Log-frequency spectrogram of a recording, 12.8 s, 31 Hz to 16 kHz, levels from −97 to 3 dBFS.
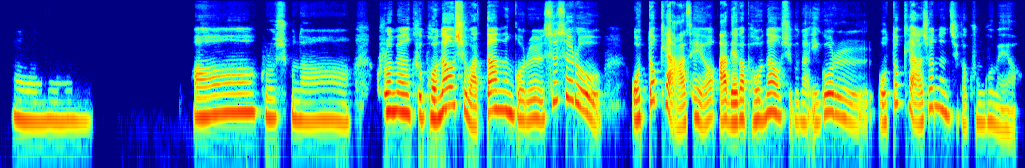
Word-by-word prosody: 어. 180 -1 -7 1.2
아. 245 +4 +1
그러시구나. 185 -3 -6 0.3
그러면 250 -1 +4
그 220 -2 -2
번아웃이 255 +7 +5
왔다는 250 - +3
거를 190 -1 -2
스스로 370 - +1 0.3
어떻게 205 - +2
아세요? 170 - -1
'아 185 - +6
내가 180 +1 +4
번아웃이구나.' 195 -2 -1
이거를 200 -2 -1
어떻게 255 - -3
아셨는지가 215 - -3
궁금해요. 160 -5 -10
195 Hz, 250 characters per minute, -19 LUFS, 180-245 Hz, 1.2 s, 아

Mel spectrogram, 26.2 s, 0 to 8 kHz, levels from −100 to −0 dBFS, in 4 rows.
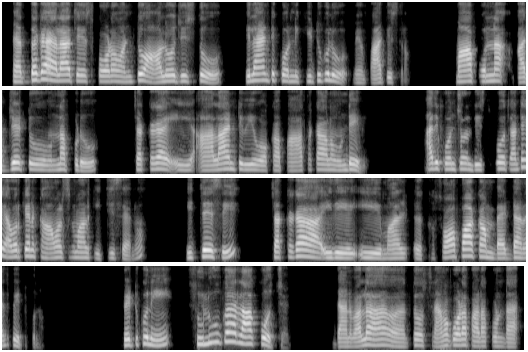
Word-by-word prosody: పెద్దగా 235 +9 +4
ఎలా 210 0 +8
చేసుకోవడం 190 -1 -2
అంటూ 180 +5 0 0.2
ఆలోజిస్తూ, 195 +2 0 0.5
ఇలాంటి 225 +2 +2
కొన్ని 185 -3 -3
కిటుకులు 210 +3 -2 0.2
మేం 140 -1 -13
పాటిస్తున్నాం. 155 +3 -5 0.6
మాకున్న 195 +1 +4 0.3
బడ్జెటు 200 +5 +1 0.2
ఉన్నప్పుడు, 175 -5 -3 0.6
చక్కగా 195 +3 +1 0.2
ఈ - - -7 0.3
అలాంటివి 190 +1 +2 0.2
ఒక 160 - -17 0.2
పాతకాలం 180 +4 -3
ఉండేవి. 170 -1 -2 0.8
అది 210 +2 +2
కొంచెం 200 0 -3
డిస్‌పోజ్ 195 +3 -4
అంటే 225 +8 -3
ఎవరికైనా 220 +2 -1
కావాల్సిన 190 +2 -3
వాళ్ళకిచ్చేశాను. 165 -5 -8 0.6
ఇచ్చేసి, 205 +1 +4 0.6
చక్కగా 200 +4 +4 0.3
ఇది 180 -1 +1 0.3
ఈ - - -2 0.2
మల్ 165 +1 -2 0.3
ట్ - - -34
సోఫా 215 +5 +5
కమ్ 200 -2 +3
బెడ్డనేది 170 +4 -2
పెట్టుకున్నాం. - - -12 1.0
పెట్టుకుని, 205 0 0 0.4
సులువుగా 285 +8 +1
లాక్కోవచ్చది. 240 - +3 0.6
దానివల్ల 150 +6 +1 0.5
ఎంతో 145 +8 -5
శ్రమ 150 +2 -3
కూడా 200 0 +4
పడకుండా 160 -2 -4
190 Hz, 100 wpm, -23 LUFS, 170-210 Hz, 1.0 s, ఎలా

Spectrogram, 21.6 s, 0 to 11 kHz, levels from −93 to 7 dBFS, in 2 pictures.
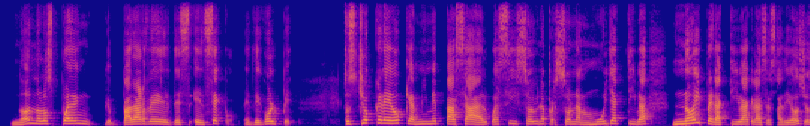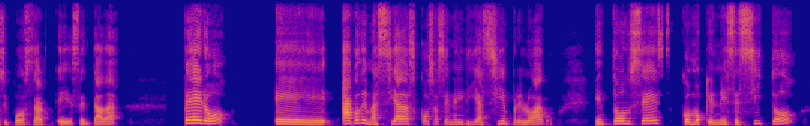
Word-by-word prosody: ¿No? 145 - 0
No 230 -3 -2
los 235 +1 -1
pueden 235 -1 0
que 155 +1 -8
parar 190 +6 +3
de 200 -3 -2
de 175 +1 -6 0.2
en 175 -2 -2
seco, 235 +7 -5
de 155 +2 -6
golpe. 220 +3 -3 0.6
Entonces, 220 0 -3
yo 275 +2 +1
creo 260 -2 +2
que 235 -4 +1
a - - +1
mí 205 +2 -6
me 220 +1 -5
pasa 200 -3 +2
algo 185 +3 -4
así. 220 +4 -8
Soy 210 0 -4
una 215 0 -6
persona 195 -3 -4
muy 190 +6 -5
activa, 220 -4 -2 0.3
no 215 +7 +5
hiperactiva, 190 - +1
gracias 170 0 -4
a 155 - -4
Dios. 170 +8 -2
Yo - - -5
sí 180 - -10
puedo 160 -2 -3
estar, 160 -2 -3
eh, 135 -3 -3
sentada, 140 +3 -3 0.8
pero 270 -4 +7 0.6
eh, 180 -5 +2
hago 245 +3 +8
demasiadas 215 -1 +1
cosas 210 -1 -7
en 190 -2 -7
el 190 0 -7
día, 195 -3 -5
siempre 180 -1 -6
lo 165 +2 -2
hago. 190 +2 -3 0.5
Entonces, 230 +6 +1 0.2
como 185 -1 +2
que 185 -1 -1
necesito 185 - -2
200 Hz, 145 wpm, -23 LUFS, 175-230 Hz, 0.8 s, hago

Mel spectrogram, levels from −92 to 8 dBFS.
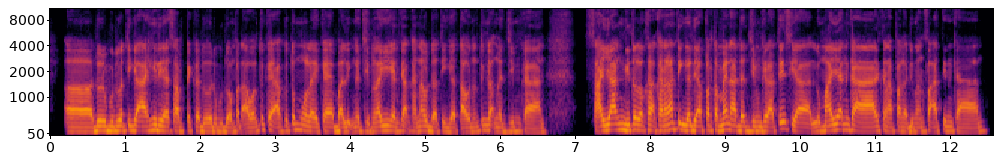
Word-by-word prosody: eee, 115 0 +3
2023 130 0 +2
akhir 140 +4 0
ya 130 -3 +3
sampe 120 0 -3
ke - - 0
2024 110 -1 -2
awal 115 +3 -1
tuh 155 - -6
kayak 115 - 0
aku 135 - -7
tuh 160 - -3
mulai 130 -7 -1
kayak 120 +1 0
balik 115 0 0
nge-gym 115 -1 -5
lagi 130 +3 +1
kan, 120 - +1
Kak, - - -1
karena 130 +3 -2
udah 115 -3 -1
3 110 -1 -3
tahunan 110 +3 -2
itu - - -4
gak 140 -5 -2
nge-gym 110 +2 -6
kan, 95 -1 -1 0.6
sayang 155 +4 +3
gitu 150 0 +4
loh, 145 -2 +2
Kak, 145 - +2
karena 140 +3 +4
kan 175 - -3
tinggal 145 -4 +3
di 140 - +3
apartemen 135 +4 +1
ada 135 -2 +2
gym 125 0 -2
gratis 125 +9 0
ya 115 -4 +2
lumayan 135 +7 +1
kan, 115 -2 +3
kenapa 115 0 -2
gak - - -6
dimanfaatin 115 +2 -4
kan. 105 0 -3
120 Hz, 220 wpm, -22 LUFS, 115-135 Hz, 0.6 s, gitu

